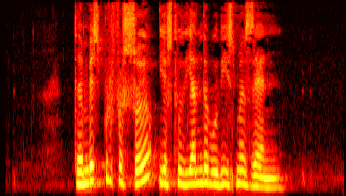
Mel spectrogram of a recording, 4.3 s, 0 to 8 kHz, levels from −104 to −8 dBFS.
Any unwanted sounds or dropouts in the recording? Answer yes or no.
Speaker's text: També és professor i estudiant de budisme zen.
no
